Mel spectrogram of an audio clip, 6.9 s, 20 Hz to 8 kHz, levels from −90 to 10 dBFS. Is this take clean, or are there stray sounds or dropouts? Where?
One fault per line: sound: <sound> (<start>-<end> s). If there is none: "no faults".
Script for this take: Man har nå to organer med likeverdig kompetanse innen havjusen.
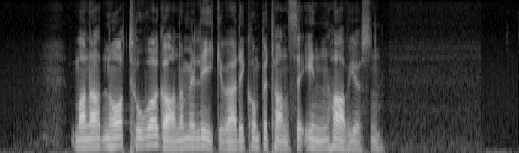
no faults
